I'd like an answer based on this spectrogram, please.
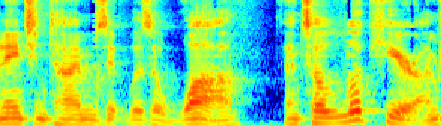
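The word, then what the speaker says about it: ו: shows clearly once again the difference between a bob a wah it's pronounced spoken of as evolved by many people who speak Hebrew today but in ancient times it was a wah and so look here I'm showing you a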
